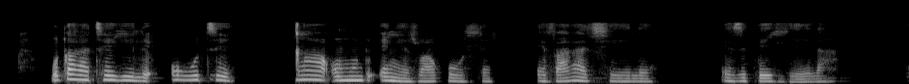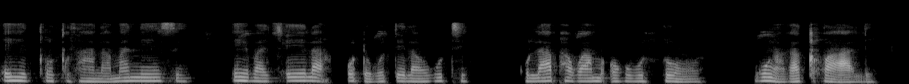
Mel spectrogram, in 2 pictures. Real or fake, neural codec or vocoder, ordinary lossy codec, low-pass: real; none; AAC, 32 kbps; 7.2 kHz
